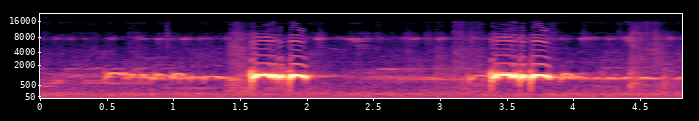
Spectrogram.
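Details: Local zebra dove singing strongly to bait opponents into calling quickly. A soft wavering coo leads into loud stuttering coo bursts, repeated after roughly two seconds.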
